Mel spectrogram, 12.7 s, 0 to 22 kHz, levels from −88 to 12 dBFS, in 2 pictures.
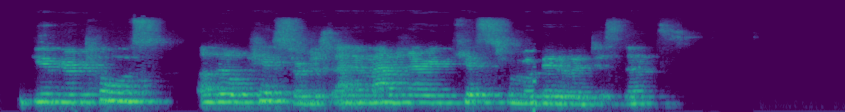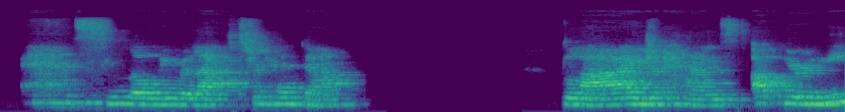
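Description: At 3.99 to 4.02 s the sound skips forward with a brief glitch, about 30 ms long, a little over one 26.1 ms MP3 frame. This points to a broken MP3 bit reservoir, the likely cause. Frames were lost at that point, so the frame that followed reached back for data it had stored in earlier frames and decoded bytes from the wrong frame instead.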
